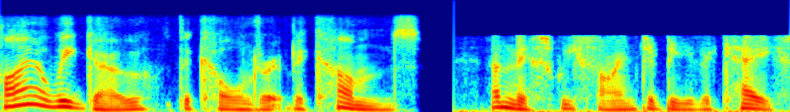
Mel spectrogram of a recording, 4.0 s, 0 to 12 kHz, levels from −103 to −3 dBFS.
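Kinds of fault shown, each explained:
handover gap: The call was passed between networks, and no speech frames came through during the switch. At 2.07 s the sound fades out within a few tens of milliseconds. A 200 ms silence follows until the new link picks up at 2.27 s.
fallback to narrowband: After the handover the call drops from HD Voice to an older narrowband codec, which fits GSM full rate. From 2.27 s to the end, nothing above 4 kHz remains. The sound turns duller and rougher than before the gap.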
